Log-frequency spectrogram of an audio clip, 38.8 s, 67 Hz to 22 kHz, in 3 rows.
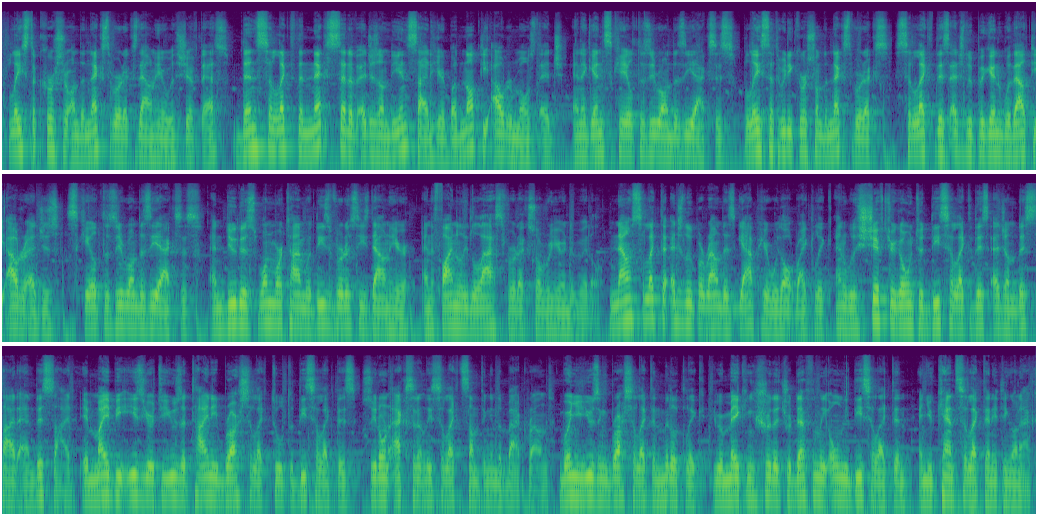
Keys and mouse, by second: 0.0 click, 0.3 middle drag, 0.7 shift+s, 2.1-2.6 middle drag, 2.8 z, 2.8 z, 3.2 middle click, 4.2 2, 4.4 click, 4.6 z, 6.8-9.2 typing, 8.5 click, 9.1 middle click, 9.4 middle click, 9.8 click, 10.2 shift+s, 10.6 middle click, 10.9 2, 11.1 ctrl+z, 11.3 ctrl+click, 11.7 shift+click, 12.4 shift+click, 12.9 z, 13.2 middle click, 13.5 s, 13.6 z, 14.1 0, 14.4 click, 14.7 middle click, 15.1 shift+middle click, 15.3 z, 15.4 click, 16.0 ctrl+click, 16.3-21.2 typing, 17.9 click, 18.5 click, 19.6 click, 20.3 middle click, 20.9 alt+click, 21.4 alt+click, 22.1 middle click, 22.5 z, 22.9 middle click, 23.2 z, 24.1 shift+click, 24.4 z, 25.1 shift+middle drag, 26.0 shift+click, 26.6 shift+middle click, 26.7 ctrl+z, 26.9 c, 29.8 right click, 30.1 shift+middle drag, 30.5 shift+right click, 31.1 shift+right click, 31.8 shift+right click, 32.1 middle click, 32.6 ctrl+z, 32.9 c.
